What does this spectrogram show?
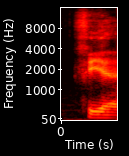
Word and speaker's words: Fiadh: Like Fia as in F as in Frank, or TH as in the.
